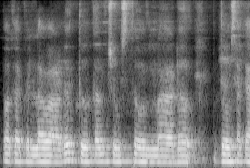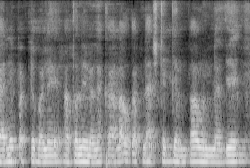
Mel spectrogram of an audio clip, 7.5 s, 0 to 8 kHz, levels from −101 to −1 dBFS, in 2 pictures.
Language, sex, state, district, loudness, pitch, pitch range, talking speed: Telugu, male, Telangana, Hyderabad, -16 LUFS, 120 Hz, 115-125 Hz, 105 wpm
